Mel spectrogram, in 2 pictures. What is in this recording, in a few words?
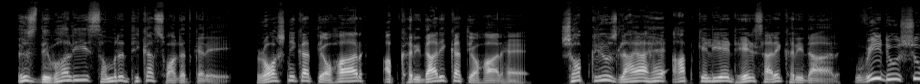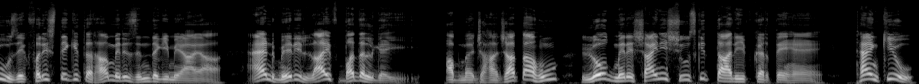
male hindi voice over talent sales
